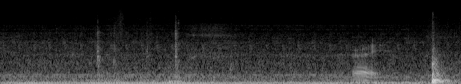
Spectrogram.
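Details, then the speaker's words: 1941 Chevy on rebuilt Carter W-1 carburetor, in neutral; low steady idle running on its own with one sharp pop, possibly no accelerator pump: normal idle. "neutral. Actually, sounds pretty good. Popped a little bit. Well, I think it's running on its own at least"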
